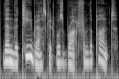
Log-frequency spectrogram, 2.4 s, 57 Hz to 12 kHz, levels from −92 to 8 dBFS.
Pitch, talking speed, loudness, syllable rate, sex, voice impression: 180 Hz, 225 wpm, -16 LUFS, 4.4 syllables/s, female, feminine, adult-like, slightly weak, slightly soft, fluent, intellectual, calm, slightly reassuring, elegant, slightly kind, slightly modest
